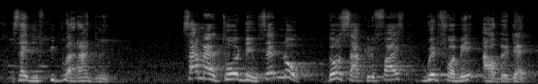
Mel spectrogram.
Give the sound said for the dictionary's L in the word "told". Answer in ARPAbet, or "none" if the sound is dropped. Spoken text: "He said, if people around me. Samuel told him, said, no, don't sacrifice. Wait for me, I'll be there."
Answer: L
